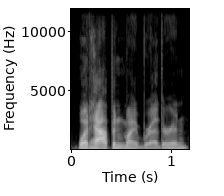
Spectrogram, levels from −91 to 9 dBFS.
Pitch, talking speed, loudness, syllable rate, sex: 135 Hz, 200 wpm, -22 LUFS, 6.7 syllables/s, male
